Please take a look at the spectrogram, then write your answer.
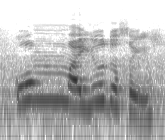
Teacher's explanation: میم ساکن کے بعد واو آ گیا ہے تو ادھر اظہار ہو رہا ہے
